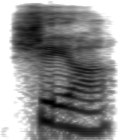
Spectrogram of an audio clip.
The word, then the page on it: shea: Indian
